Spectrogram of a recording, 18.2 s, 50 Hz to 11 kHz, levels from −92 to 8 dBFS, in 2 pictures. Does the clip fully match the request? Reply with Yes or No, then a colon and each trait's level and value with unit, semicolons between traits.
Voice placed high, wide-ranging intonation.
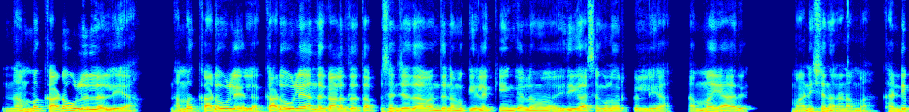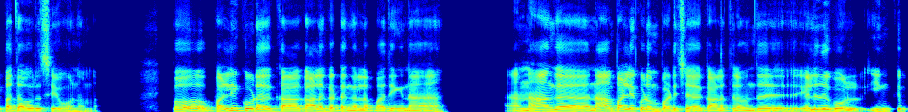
No: low, 125 Hz; wide, 6.8 semitones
